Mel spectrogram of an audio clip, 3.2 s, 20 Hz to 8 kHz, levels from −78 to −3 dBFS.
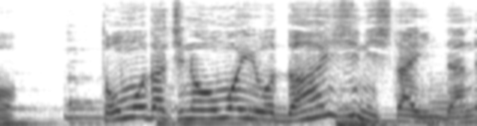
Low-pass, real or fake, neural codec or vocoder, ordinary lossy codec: none; real; none; none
